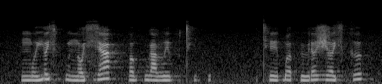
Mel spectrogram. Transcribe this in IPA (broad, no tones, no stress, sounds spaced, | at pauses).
ŋʷ e j ɜ sʲ kʷ ʌ n ɔ sʲ z a | ʌ kʷ j a β e kʷ tʰ i kʷ | tʰ e ɓ ʌ θ ʉ ɾ ɜ ʒ ɜ sʲ k ə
